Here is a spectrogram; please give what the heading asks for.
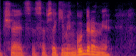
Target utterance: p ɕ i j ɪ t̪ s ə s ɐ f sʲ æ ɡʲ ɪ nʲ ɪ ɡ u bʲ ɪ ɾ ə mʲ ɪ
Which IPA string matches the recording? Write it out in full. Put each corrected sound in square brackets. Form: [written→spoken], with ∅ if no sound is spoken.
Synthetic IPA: p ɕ [i→æ] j ɪ t̪ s ə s ɐ f sʲ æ [ɡʲ→kʲ] ɪ [nʲ→mʲ] ɪ ɡ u bʲ ɪ ɾ ə mʲ ɪ

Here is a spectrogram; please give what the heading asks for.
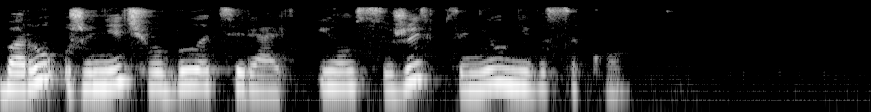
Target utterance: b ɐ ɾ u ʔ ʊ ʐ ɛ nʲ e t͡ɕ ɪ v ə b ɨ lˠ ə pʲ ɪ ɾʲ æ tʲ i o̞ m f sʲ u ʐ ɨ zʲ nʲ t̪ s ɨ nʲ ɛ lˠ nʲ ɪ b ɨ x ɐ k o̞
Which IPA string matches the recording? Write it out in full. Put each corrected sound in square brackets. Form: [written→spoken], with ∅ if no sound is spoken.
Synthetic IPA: b ɐ ɾ u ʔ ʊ ʐ ɛ nʲ e t͡ɕ ɪ v ə b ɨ lˠ ə [pʲ→tʲ] ɪ ɾʲ æ tʲ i o̞ [m→n] f sʲ u ʐ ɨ zʲ nʲ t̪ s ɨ nʲ [ɛ→i] lˠ nʲ ɪ [b→v] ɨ [x→s] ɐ k o̞

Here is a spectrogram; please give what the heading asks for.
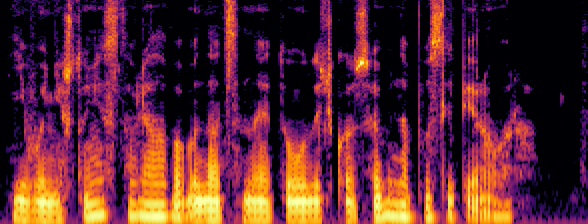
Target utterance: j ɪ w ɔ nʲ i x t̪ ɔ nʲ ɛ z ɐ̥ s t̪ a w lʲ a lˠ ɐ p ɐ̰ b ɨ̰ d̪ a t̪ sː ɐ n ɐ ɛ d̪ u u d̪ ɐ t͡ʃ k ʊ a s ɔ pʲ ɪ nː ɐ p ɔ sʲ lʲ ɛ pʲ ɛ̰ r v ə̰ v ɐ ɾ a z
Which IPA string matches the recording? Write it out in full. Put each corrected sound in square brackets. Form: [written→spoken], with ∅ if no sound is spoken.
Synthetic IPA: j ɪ [w→v] ɔ nʲ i [x→ʂ] t̪ ɔ nʲ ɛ z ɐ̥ s t̪ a w lʲ a lˠ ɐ p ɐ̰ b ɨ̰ d̪ a t̪ sː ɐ n ɐ ɛ [d̪→t̪] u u d̪ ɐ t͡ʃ k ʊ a s ɔ [pʲ→bʲ] ɪ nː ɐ p ɔ sʲ lʲ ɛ pʲ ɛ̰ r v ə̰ v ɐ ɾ a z

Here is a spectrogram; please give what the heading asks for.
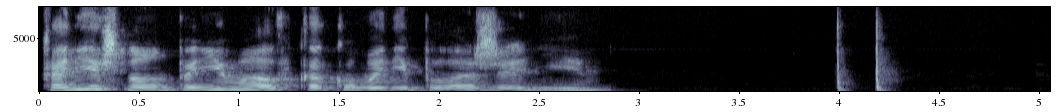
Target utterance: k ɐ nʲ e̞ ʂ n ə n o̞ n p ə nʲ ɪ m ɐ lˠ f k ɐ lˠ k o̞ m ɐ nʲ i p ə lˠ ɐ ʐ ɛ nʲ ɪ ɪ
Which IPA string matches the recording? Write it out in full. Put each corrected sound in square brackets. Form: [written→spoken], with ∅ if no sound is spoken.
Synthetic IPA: k ɐ nʲ e̞ ʂ n ə [n→∅] o̞ n p ə nʲ ɪ m [ɐ→ɑ] lˠ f k ɐ [lˠ→∅] k o̞ m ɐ nʲ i p ə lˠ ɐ ʐ ɛ nʲ ɪ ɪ

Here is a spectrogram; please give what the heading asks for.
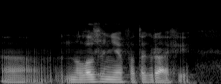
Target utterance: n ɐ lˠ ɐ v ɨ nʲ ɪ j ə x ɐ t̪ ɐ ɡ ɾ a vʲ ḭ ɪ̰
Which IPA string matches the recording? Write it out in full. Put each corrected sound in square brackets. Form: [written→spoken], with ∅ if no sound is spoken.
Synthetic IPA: n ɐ lˠ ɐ [v→ʐ] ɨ nʲ ɪ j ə [x→f] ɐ t̪ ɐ ɡ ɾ a [vʲ→fʲ] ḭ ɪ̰

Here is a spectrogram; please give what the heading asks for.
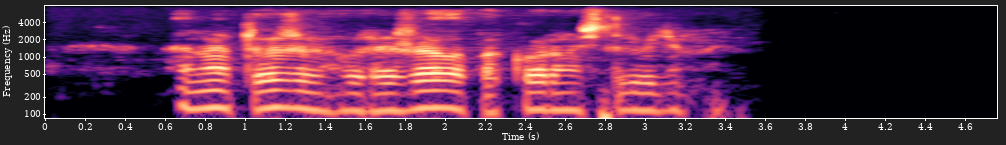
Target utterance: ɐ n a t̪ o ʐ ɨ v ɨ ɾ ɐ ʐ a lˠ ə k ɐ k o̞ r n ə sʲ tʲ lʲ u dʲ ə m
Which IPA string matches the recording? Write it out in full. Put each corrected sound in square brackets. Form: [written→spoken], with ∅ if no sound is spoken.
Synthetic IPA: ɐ n a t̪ o ʐ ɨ v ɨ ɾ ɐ ʐ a lˠ ə [k→p] ɐ k o̞ r n ə sʲ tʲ lʲ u dʲ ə m

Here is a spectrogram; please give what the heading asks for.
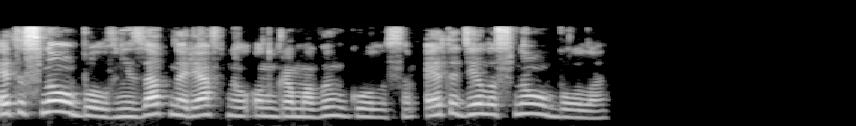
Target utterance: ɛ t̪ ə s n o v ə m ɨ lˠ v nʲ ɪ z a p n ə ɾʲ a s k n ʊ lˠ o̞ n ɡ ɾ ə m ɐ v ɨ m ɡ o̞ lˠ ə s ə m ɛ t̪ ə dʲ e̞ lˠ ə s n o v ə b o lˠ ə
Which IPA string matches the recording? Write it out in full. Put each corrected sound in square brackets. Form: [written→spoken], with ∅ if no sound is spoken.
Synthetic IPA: ɛ t̪ ə s n o v ə [m→b] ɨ lˠ v nʲ ɪ z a p n ə ɾʲ a [s→f] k n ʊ lˠ o̞ n ɡ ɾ ə m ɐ v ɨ m ɡ o̞ lˠ ə s ə m ɛ t̪ ə dʲ e̞ lˠ ə s n o v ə b o lˠ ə

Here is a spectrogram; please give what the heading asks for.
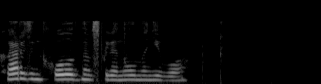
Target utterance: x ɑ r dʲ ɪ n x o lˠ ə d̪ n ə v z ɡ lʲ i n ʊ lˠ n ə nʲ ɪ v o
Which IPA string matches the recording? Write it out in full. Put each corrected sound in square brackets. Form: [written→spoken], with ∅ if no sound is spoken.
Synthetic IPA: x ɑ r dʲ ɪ n x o lˠ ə d̪ n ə v z ɡ lʲ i n [ʊ→u] lˠ n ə nʲ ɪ v o

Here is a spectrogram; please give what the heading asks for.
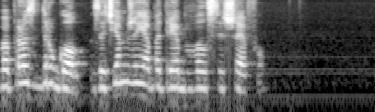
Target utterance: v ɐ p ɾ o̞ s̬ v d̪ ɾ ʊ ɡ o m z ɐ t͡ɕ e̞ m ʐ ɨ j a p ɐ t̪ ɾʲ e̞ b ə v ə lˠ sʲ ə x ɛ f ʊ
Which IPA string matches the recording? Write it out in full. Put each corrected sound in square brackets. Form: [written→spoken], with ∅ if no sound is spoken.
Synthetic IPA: v ɐ p ɾ o̞ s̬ v d̪ ɾ ʊ ɡ o m z ɐ t͡ɕ e̞ m ʐ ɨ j a p ɐ t̪ ɾʲ e̞ b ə v ə lˠ sʲ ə [x→ʂ] ɛ f ʊ

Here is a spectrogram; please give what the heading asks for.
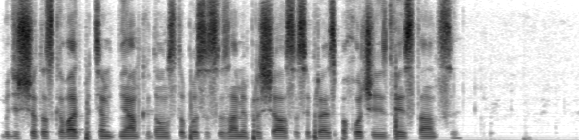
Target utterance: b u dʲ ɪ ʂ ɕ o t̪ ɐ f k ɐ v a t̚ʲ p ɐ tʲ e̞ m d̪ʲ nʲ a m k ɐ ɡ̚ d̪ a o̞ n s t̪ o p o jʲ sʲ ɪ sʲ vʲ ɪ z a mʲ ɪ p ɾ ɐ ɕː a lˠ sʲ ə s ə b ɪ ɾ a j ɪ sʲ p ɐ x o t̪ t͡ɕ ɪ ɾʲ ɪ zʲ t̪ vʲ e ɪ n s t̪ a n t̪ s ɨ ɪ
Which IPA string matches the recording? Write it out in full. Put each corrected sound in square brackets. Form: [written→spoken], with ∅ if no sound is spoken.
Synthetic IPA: b u dʲ ɪ ʂ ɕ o t̪ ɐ [f→s] k ɐ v a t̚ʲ p ɐ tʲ e̞ m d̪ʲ nʲ a m k ɐ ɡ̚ d̪ a o̞ n s t̪ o p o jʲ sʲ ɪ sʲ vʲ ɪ z a mʲ ɪ p ɾ ɐ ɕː a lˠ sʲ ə s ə b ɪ ɾ a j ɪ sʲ p ɐ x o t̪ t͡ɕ ɪ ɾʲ ɪ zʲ [t̪→d̪] vʲ e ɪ n s t̪ a n t̪ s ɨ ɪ

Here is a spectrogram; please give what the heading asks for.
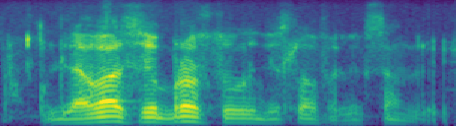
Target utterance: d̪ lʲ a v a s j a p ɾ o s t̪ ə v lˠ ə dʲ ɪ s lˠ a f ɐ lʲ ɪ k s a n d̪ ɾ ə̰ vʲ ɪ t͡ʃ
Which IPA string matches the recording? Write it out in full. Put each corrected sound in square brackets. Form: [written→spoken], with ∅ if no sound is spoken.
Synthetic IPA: d̪ lʲ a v a s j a p ɾ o s t̪ ə v lˠ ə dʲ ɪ s lˠ a f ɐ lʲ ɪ k s a n d̪ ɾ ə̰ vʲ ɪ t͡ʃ

